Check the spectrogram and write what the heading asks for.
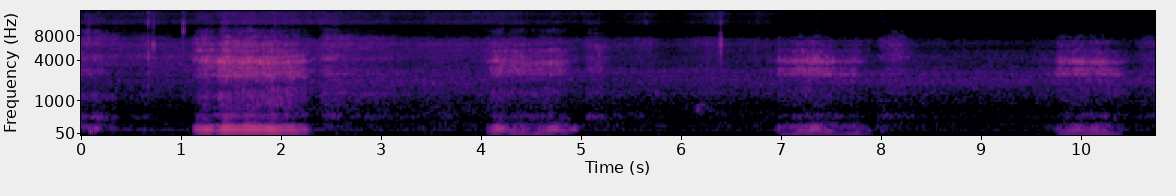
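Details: A sleeping dog snoring: low, rumbling snores with each breath, about four over ten seconds, with quiet room noise between them.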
